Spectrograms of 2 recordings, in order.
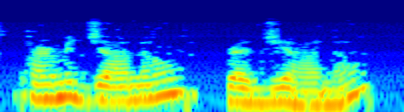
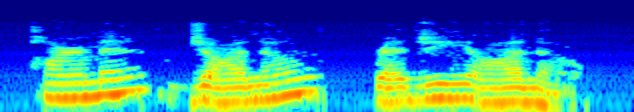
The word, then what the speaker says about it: Parmigiano: And that name is Parmigiano Reggiano. You don't have to be able to speak Italian to ask for it at the cheese counter. All you have to ask for is Parmigiano Reggiano.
